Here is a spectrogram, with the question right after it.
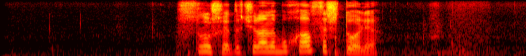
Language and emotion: Russian, angry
